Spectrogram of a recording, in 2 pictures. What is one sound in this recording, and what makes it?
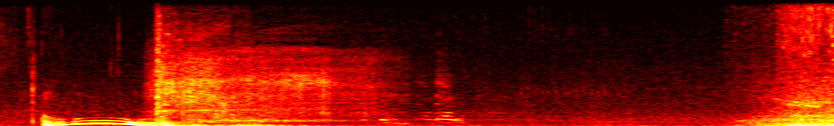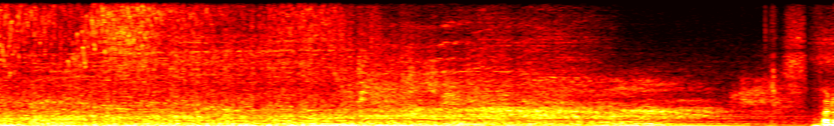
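A loud magical whoosh roars and then fades away.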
